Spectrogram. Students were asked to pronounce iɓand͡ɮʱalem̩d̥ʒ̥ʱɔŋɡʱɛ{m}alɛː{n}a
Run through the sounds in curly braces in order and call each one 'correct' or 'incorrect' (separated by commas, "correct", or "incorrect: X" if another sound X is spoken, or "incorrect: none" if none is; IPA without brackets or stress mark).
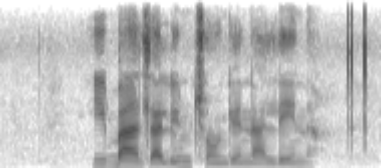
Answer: incorrect: n, correct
